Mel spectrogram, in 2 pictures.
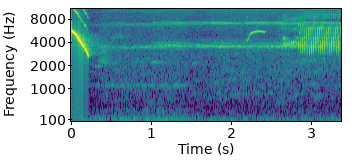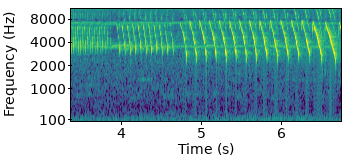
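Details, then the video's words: Belgian canary coaxing other canaries to sing; after a quiet gap a soft buzzy tour gives way to rapid trills and sweeping repeated whistles. "Belgian Canary Seducing Friends to Sing!"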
